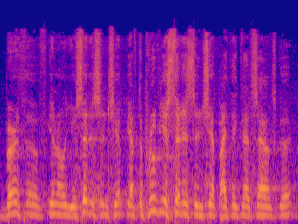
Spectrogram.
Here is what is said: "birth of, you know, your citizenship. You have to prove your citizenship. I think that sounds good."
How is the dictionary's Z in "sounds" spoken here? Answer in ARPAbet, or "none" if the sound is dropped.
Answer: Z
